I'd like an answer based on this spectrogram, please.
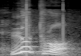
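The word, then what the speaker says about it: λυτρόω: Eh se usan términos como lutro. Lutro. L U T R O con acento en la última o.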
